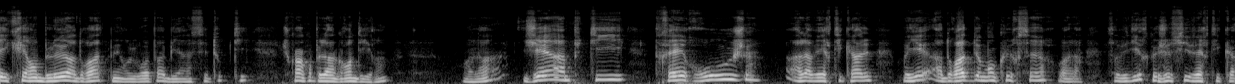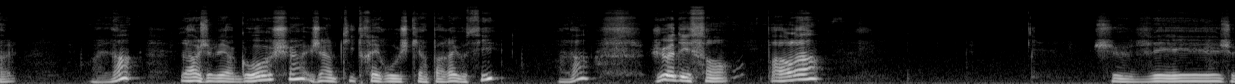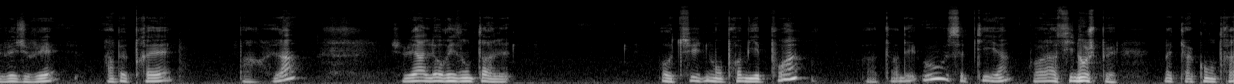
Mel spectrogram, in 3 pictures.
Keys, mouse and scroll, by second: 1.5 right click, 13.1 click, 17.5 click, 21.9 click, 27.1 click, 34.9 click.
